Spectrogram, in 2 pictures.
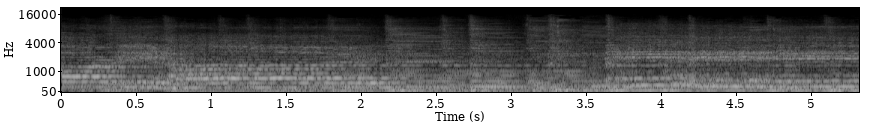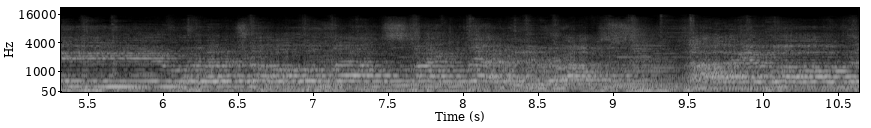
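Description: Men's choir singing a hymn in harmony into microphones, holding long chords.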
